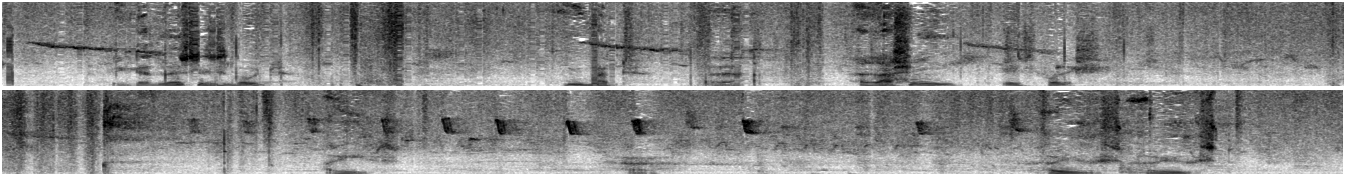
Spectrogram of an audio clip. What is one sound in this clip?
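An elderly man speaks calmly and close by, in short bursts with pauses.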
